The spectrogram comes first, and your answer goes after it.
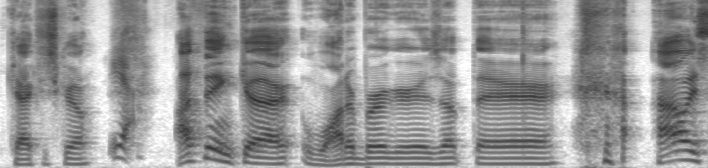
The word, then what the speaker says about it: Whataburger: I think Whataburger is up there. I always say it wrong. And now Blake is upset. Whataburger, by the way, guys. Whataburger.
